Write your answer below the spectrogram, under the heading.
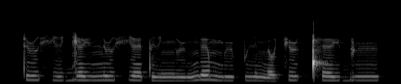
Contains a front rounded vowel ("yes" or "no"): yes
